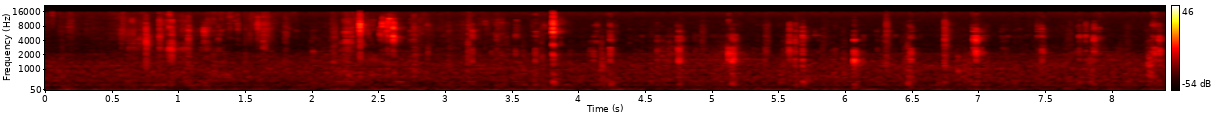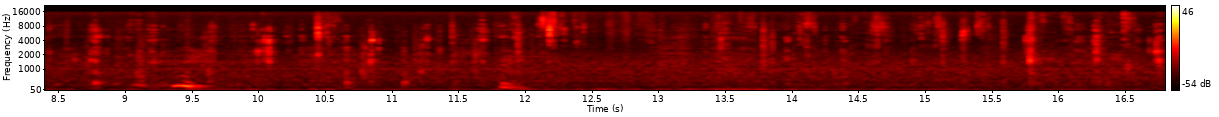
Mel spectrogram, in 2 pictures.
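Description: Close-miked chewing of a soft cream-filled donut, with many small wet mouth clicks and smacks. Two brief hummed "mm" sounds falling in pitch come near the middle, the first one the loudest.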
